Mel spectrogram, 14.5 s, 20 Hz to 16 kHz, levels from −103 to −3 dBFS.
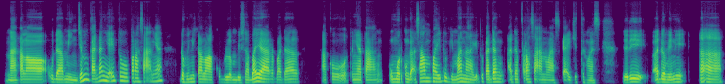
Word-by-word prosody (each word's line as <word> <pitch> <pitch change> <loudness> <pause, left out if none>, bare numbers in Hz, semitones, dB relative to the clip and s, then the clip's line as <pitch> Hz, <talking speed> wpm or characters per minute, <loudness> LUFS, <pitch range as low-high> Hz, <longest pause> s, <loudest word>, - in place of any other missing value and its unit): Nah, 105 +1 +2
kalau 120 0 +5
udah 125 -2 +2
minjem 115 - 0
kadang 185 +5 +1
ya 170 - 0
itu 185 -2 -1
perasaannya 155 +2 -1 0.4
"duh 135 - +1
ini 140 +1 -3
kalau 125 -2 +4
aku 115 +1 -3
belum 115 -1 -2
bisa 110 +1 -3
bayar, 135 -5 +5
padahal 125 +2 -2 0.5
aku 115 +1 -4
ternyata 115 -1 -1 0.2
umurku 125 +1 0
nggak - - +2
sampai 150 -1 +2
itu 165 - -1
gimana," 130 +1 +1
gitu. 150 - -6
Kadang 135 +3 +2
ada 125 +1 -2
perasaan 120 -3 -1
Mas, 105 -1 -4
kayak 110 - -2
gitu 115 - -18
Mas. 100 -1 -7 0.5
Jadi, 135 +3 +2
aduh 125 0 +2
ini 130 +4 -1 0.3
heeh 130 -4 +3
125 Hz, 145 wpm, -22 LUFS, 115-140 Hz, 0.5 s, kalau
